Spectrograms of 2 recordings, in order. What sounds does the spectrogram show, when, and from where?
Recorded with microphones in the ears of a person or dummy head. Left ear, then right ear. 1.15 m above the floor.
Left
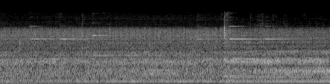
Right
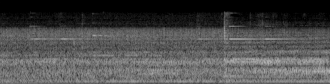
0.0 s a helicopter: 5° left (ahead or behind); by 3.3 s 20° right (ahead or behind)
